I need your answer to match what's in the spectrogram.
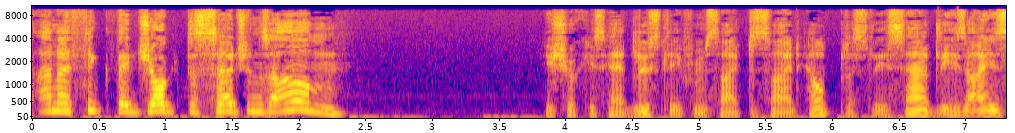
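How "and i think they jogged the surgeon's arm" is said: crying. A narrator's reading. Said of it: "He began to cry again".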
